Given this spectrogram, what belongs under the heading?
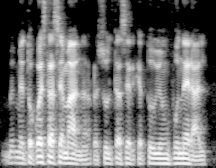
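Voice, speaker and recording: Deep-voiced, bright-toned preaching priest. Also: male voice, fairly even intonation, fast. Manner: conversational preaching with frequent asides and rhetorical questions; swings between loud emphatic exhortation and soft confiding tones. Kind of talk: homily.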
